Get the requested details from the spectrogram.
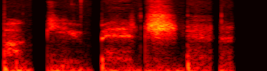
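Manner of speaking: muttered under the breath. Speaker retells what a co-star said on stage during Hello Dolly, muttered under his breath. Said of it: "he would like mutter under his breath".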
